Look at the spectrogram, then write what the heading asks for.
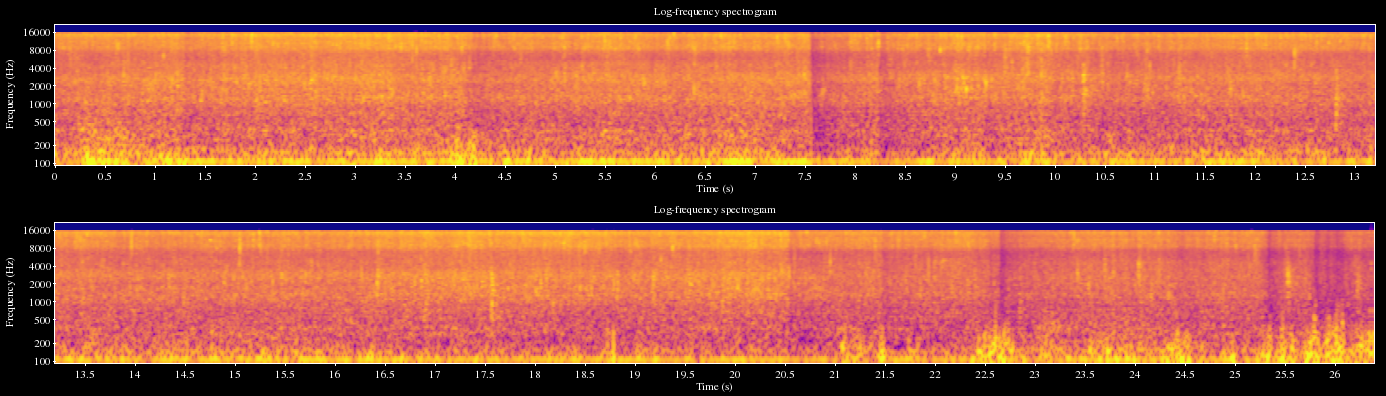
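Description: Heavy rain pouring down steadily, a downpour hard enough to be overflowing the downspouts.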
